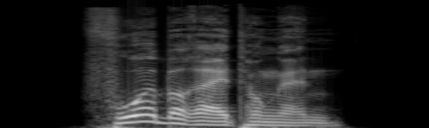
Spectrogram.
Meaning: plural of Vorbereitung
- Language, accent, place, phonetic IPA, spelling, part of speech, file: German, Germany, Berlin, [ˈfoːɐ̯bəˌʁaɪ̯tʊŋən], Vorbereitungen, noun, De-Vorbereitungen.ogg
